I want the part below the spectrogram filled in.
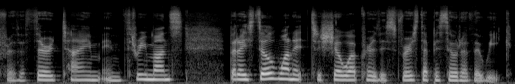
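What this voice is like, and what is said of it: Sick voice with a cold. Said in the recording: “As you can hear, I am sick. ... I have a cold”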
